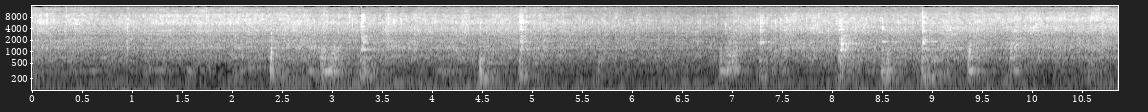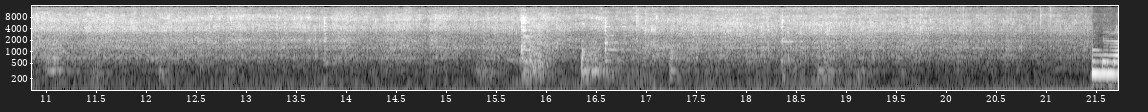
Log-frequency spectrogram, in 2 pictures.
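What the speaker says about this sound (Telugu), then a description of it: "అల్లం పేస్ట్ కూడా గోల్డ్ కలర్లోకి వచ్చే బాగా మంచిగా వేయించుకోవాలి." Ginger paste frying and being stirred in a pan for chicken curry, a steady close sizzle with frequent scraping stir strokes throughout.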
